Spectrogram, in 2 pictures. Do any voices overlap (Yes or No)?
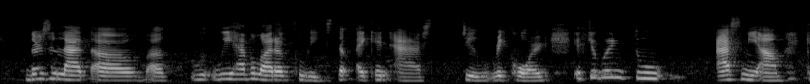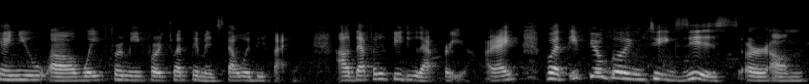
No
